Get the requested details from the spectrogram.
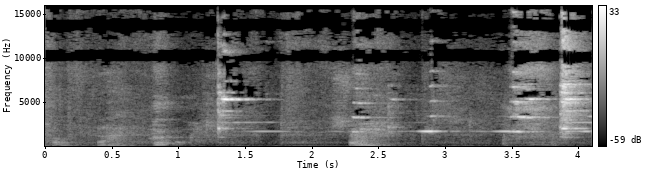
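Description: Metal weight plates clink.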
